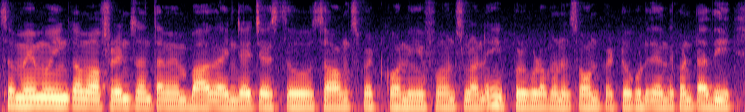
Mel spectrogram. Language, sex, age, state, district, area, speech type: Telugu, male, 30-45, Andhra Pradesh, Sri Balaji, rural, spontaneous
